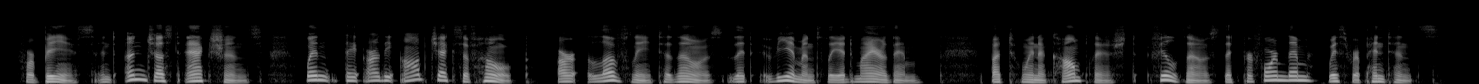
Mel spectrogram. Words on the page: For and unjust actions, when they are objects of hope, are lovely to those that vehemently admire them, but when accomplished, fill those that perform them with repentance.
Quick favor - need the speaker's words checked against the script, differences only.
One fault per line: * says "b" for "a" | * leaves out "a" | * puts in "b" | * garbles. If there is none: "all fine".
* puts in "base"
* puts in "the"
